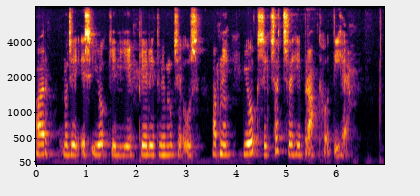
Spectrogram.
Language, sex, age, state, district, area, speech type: Hindi, male, 18-30, Uttar Pradesh, Sonbhadra, rural, spontaneous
